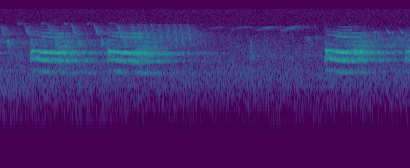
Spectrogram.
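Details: Blue jay uttering rasping, buzzy calls, two in close succession, then a pause and another, over soft background hiss and faint high chirping.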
